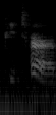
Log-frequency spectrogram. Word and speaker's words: Peter: Yes, in some countries it's Peter, but Peter is fine.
